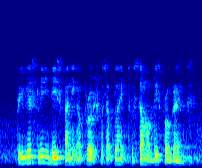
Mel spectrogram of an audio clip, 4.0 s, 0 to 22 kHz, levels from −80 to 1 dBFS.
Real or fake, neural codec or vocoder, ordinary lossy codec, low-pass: real; none; none; 5.4 kHz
